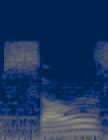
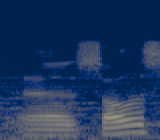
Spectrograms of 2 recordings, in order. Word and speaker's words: Sulis: Sulis, I think it is. That's how you pronounce it. S-U-L-I-S.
